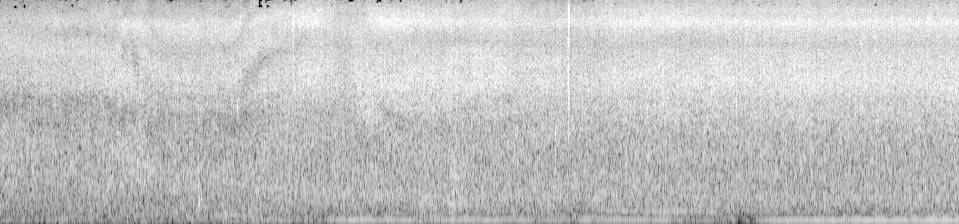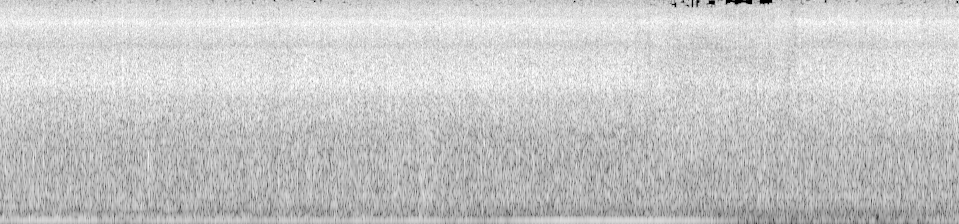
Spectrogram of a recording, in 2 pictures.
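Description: Steady rushing, splashing water with a low hum underneath, and two brief clicks.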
